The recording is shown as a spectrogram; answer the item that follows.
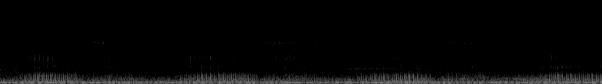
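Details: Domestic cat purring steadily: a deep, rumbling drone that swells and eases about once a second as it breathes in and out, with a faint high tonal hum in the background.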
